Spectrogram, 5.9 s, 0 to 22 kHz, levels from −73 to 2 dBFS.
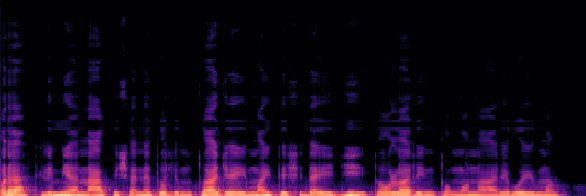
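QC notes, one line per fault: Throughout, imaging from linear upsampling: the speech sounds like it was raised from an 8 kHz rate with straight-line interpolation, so the top is dulled and a faint mirrored copy sits at 4 to 8 kHz, roughly 35 dB down, giving sibilants a light metallic shimmer.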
